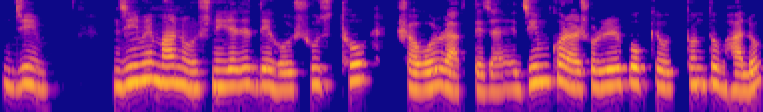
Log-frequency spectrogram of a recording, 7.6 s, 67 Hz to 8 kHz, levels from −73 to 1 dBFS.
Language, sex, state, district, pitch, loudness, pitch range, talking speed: Bengali, female, West Bengal, North 24 Parganas, 210 Hz, -19 LUFS, 190-225 Hz, 125 wpm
